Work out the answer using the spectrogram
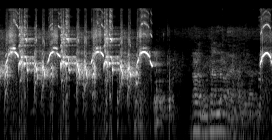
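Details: Female grey francolin (teetar) calling: a run of shrill, arched, rising-then-falling notes repeated about once a second, then a short quieter gap with faint murmuring before one more loud arched note.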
